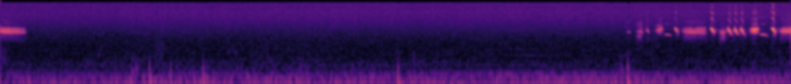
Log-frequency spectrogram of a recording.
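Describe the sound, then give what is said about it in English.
A sage sparrow sings high, thin chirps: a short burst at the start, then a rapid run of bright notes over the last two seconds, above a steady low rumble. “There's sage sparrow number two.”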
